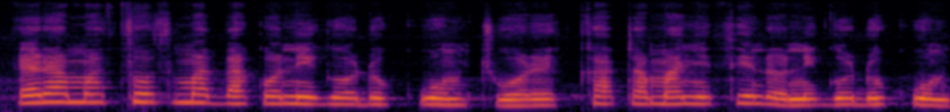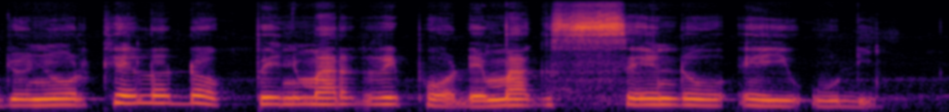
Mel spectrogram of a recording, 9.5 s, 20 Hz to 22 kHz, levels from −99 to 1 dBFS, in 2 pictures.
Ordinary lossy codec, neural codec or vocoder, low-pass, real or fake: none; none; none; real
